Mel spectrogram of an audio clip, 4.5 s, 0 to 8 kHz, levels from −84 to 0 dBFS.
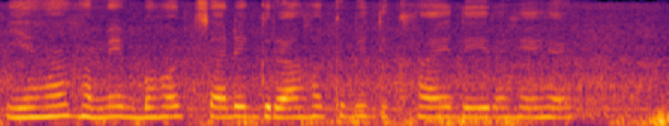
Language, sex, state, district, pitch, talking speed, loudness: Hindi, female, Gujarat, Gandhinagar, 225 Hz, 135 wpm, -17 LUFS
